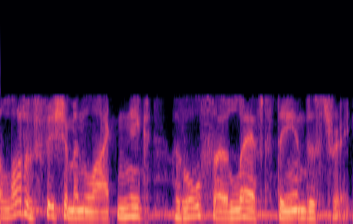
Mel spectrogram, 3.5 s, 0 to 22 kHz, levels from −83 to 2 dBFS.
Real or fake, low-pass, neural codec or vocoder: fake; 3.6 kHz; codec, 16 kHz in and 24 kHz out, 2.2 kbps, FireRedTTS-2 codec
